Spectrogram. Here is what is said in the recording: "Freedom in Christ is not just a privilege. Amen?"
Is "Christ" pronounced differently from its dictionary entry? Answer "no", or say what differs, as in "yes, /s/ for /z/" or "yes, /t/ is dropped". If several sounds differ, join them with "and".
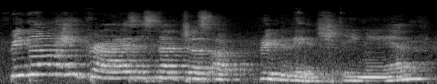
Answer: yes, /t/ is dropped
